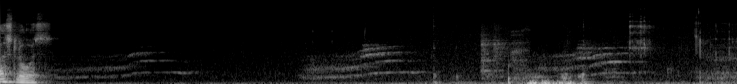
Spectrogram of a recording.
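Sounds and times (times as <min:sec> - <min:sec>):
speech: 0:00.0 - 0:00.6
cat meowing: 0:00.8 - 0:02.0, 0:03.0 - 0:04.4, 0:05.3 - 0:06.4.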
